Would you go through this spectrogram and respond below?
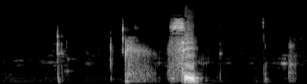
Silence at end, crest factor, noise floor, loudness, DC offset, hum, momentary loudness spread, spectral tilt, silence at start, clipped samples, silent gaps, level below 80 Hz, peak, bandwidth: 0.15 s; 20 dB; -61 dBFS; -14 LUFS; under 0.1%; none; 21 LU; -3 dB/octave; 0.55 s; under 0.1%; none; -60 dBFS; 0 dBFS; 14 kHz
